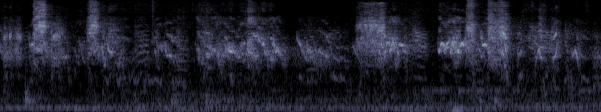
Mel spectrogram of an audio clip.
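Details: A breeding pair of pet budgies gives quick, harsh squawky chirps in short clustered bursts, several within three seconds.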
